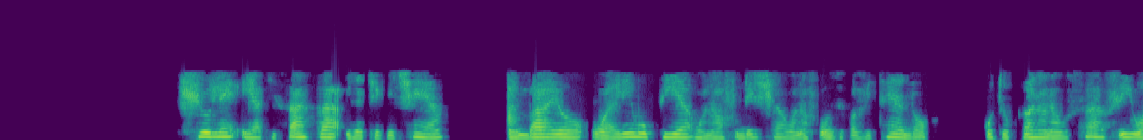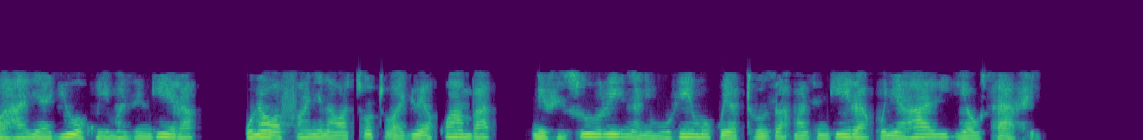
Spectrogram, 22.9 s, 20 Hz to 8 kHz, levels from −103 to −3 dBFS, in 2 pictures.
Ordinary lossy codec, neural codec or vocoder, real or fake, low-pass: AAC, 16 kbps; codec, 16 kHz, 4 kbps, X-Codec, WavLM features, trained on Multilingual LibriSpeech; fake; 7.2 kHz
